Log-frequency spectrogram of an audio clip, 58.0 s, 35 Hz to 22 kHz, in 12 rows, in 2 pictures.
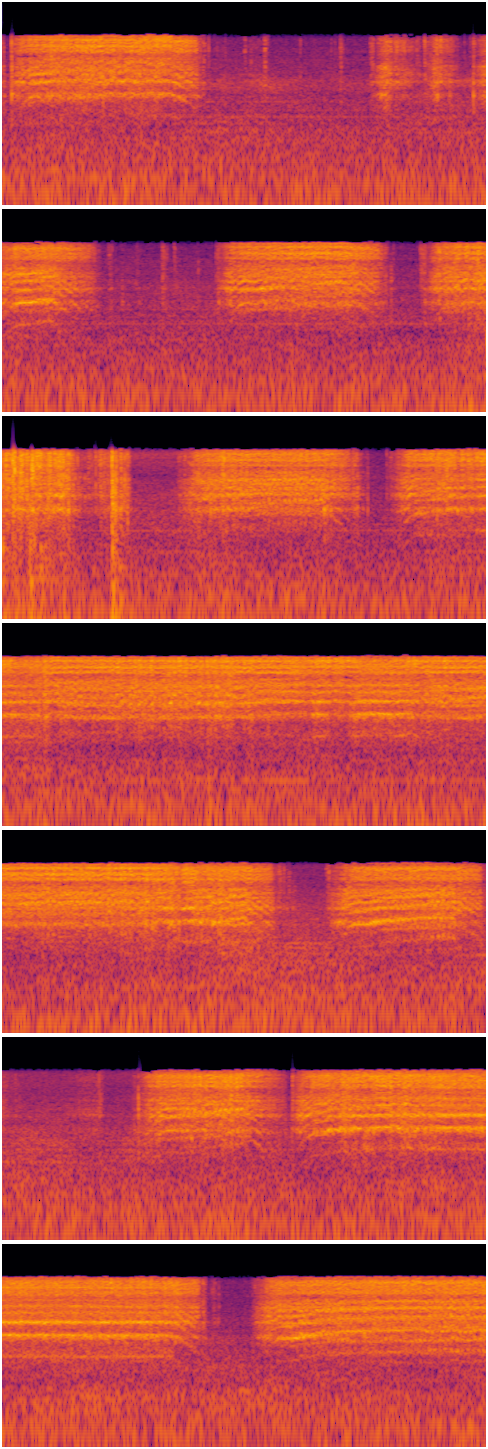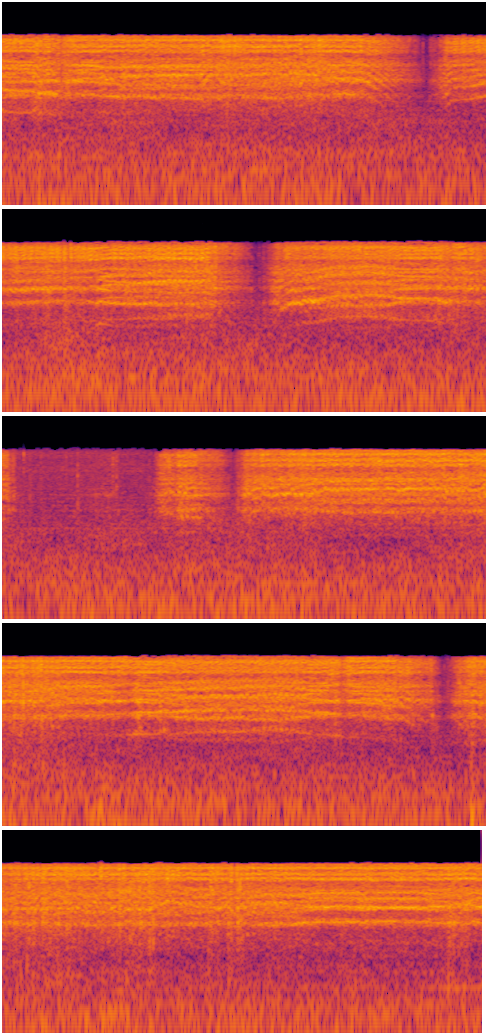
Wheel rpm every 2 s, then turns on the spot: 120, 10, 40, 50, 90, 60, 100, 150, 170, 160, 150, 90, 30, 90, 160, 90, 150, 160, 140, 120, 110, 130, 30, 130, 160, 160, 100, 160, 160.
4-6 10-14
